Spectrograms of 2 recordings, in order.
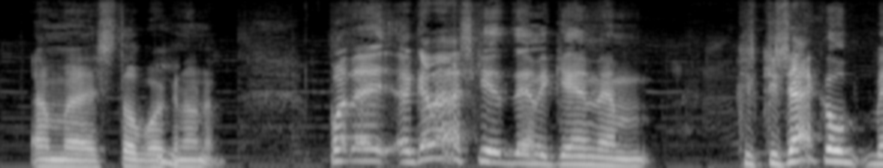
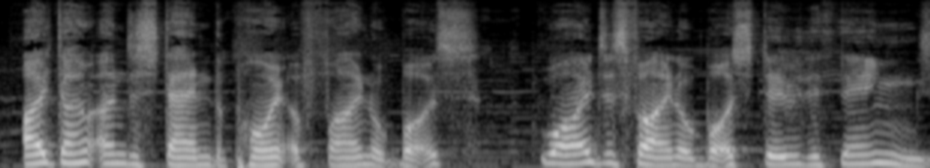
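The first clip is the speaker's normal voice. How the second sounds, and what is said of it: Imitates another person's voice. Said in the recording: “my stealth chaos impression”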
